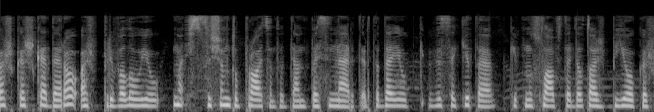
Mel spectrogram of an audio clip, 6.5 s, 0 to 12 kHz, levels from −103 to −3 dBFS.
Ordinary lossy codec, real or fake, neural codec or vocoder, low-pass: AAC, 32 kbps; real; none; 7.2 kHz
